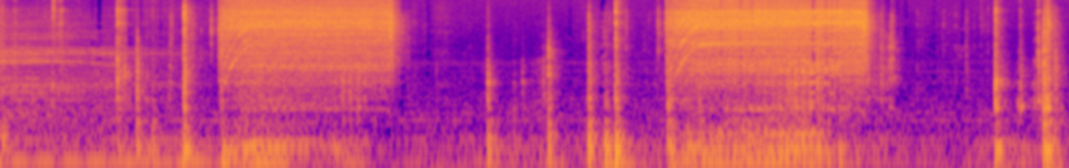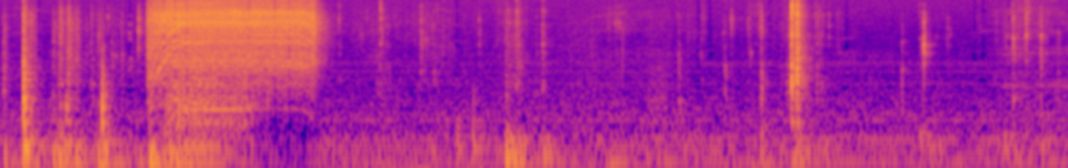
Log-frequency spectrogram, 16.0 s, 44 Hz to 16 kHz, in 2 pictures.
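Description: A power screwdriver backs screws out of a SEBO E3 canister vacuum cleaner during servicing, with three sustained whirring bursts of a few seconds each, close up, separated by clicks and handling noises and no talk.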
